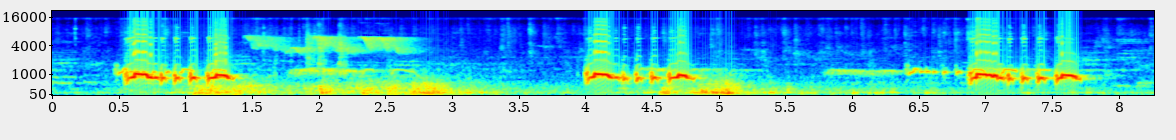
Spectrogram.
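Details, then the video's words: Lively 'crossing' perkutut song of a zebra dove, played to lure other doves into answering; three loud phrases of a rising whistle followed by rapid rolling coos, about three seconds apart, with softer dove notes and low rumble between. "Suara Burung PERKUTUT CROSSING Gacor, Paling ampuh untuk pancingan -Semua perkutut nyaut."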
